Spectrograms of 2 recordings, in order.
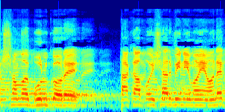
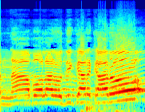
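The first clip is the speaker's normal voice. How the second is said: louder, higher call to the crowd; rousing call; 5 semitones higher, 6 dB louder than usual. Real, not acted. Preacher has congregation answer once more, loud rousing call. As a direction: lift it into a ringing question.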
